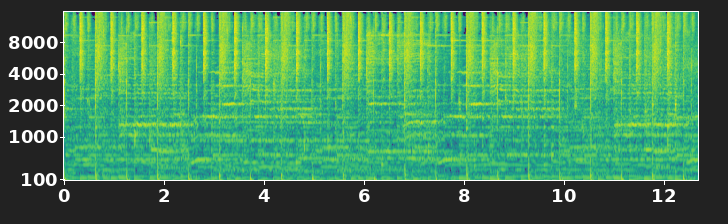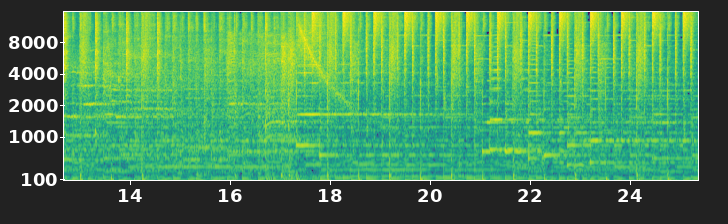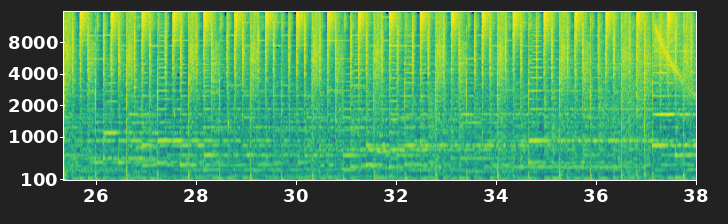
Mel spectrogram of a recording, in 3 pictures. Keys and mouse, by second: 1.6 Tab, 2.1 shift+drag, 2.4-2.8 drag, 3.1-5.5 drag, 6.0 click, 6.6 Tab, 7.8 2, 8.7 ctrl+b, 12.6 Tab, 13.4 drag, 13.8 shift+drag, 14.1-15.7 drag, 16.0 ctrl+z, 16.1 ctrl+z, 16.3 ctrl+z, 16.7 ctrl+z, 18.8 click, 19.2 Tab, 20.0 ctrl+a, 21.0 shift+click, 21.3 click, 21.6 Tab, 22.8-24.0 drag, 24.9 shift+click, 25.5 middle click, 26.8 ctrl+b, 30.8 s, 34.6 s, 37.3 Tab, 37.6-38.0 drag.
